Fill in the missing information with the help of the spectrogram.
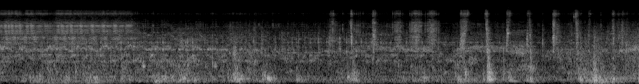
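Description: Steady wash of sea and wind noise aboard a drifting boat, with scattered clicks and knocks from rod-and-reel fishing tackle. A thin high whine lasts the first second or so.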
